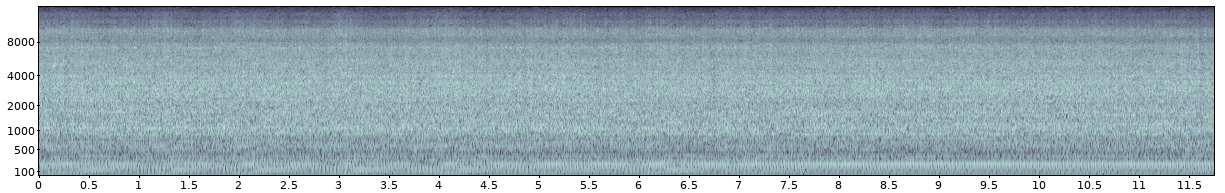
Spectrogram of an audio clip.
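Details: Toro Timecutter SS5000 zero-turn (model 74731), Toro-branded Loncin engine, after carburettor replacement: steady even drone with quick regular beat, no misses or surging; healthy.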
